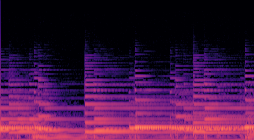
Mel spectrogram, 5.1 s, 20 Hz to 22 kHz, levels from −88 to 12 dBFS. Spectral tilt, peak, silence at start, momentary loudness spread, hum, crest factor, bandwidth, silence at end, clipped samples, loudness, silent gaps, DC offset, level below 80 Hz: -9.5 dB/octave; -10 dBFS; 0 s; 7 LU; none; 12 dB; 4.7 kHz; 0 s; under 0.1%; -23 LUFS; none; 2%; -48 dBFS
